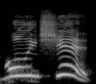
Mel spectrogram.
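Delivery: high, loud excited exclamation; hammed-up holy shit; mock kid cursing. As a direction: blurt it like a thrilled kid. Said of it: "because I was cursing".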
